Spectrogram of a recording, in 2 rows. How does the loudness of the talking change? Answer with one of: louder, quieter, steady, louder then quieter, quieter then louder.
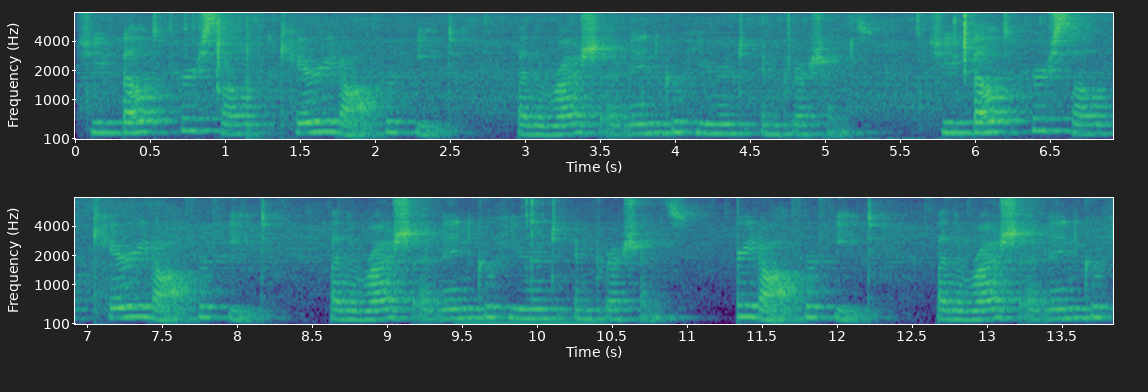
steady.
